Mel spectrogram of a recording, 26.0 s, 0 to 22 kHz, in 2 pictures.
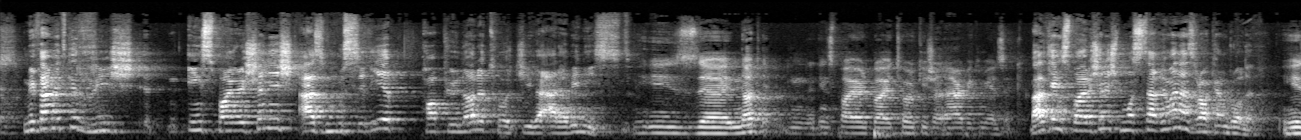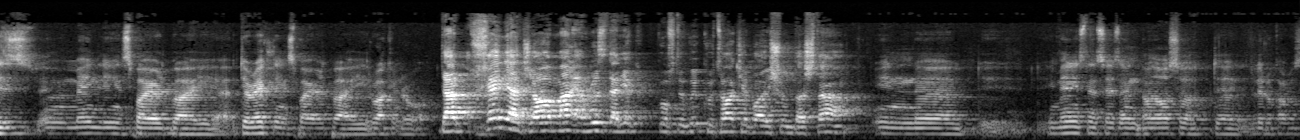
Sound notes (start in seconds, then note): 0.2 speaking in farsi; 10.7 speaking in farsi; 17.1 speaking in farsi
